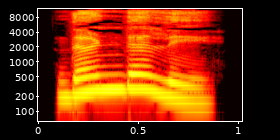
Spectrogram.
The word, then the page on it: ದಂಡ್ಲೆ: daṇḍle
